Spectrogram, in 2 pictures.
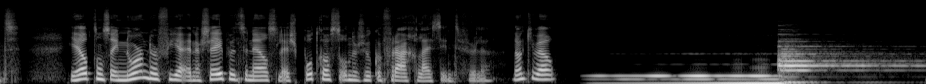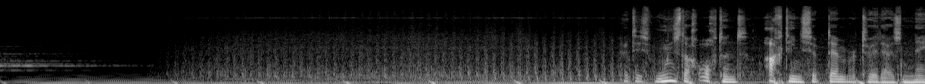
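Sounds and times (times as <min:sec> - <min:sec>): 
speech: 0:00.0 - 0:08.2, 0:15.5 - 0:18.4
steady electronic alarm tone: 0:05.8 - 0:10.7
trauma helicopter taking off from a hospital in Amsterdam: 0:10.7 - 0:18.4.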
